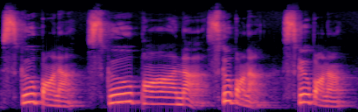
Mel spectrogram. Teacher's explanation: Instead of saying scoop on a with pauses, you can pronounce this as one word.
